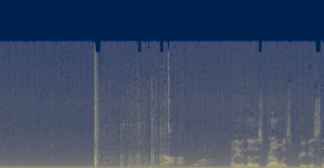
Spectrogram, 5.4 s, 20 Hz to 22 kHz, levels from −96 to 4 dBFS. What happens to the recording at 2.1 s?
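At 2.1 s the mains buzz that runs through the whole clip is present, sitting only around 10 dB below the wanted sound. Sharp switching spikes, of the kind a dimmer or rectifier produces, arrive twice in each 60 Hz cycle and spread harmonics up into the kilohertz range, giving a steady, raspy, edgy tone. A plain mains hum would instead be a smooth, low 60 or 120 Hz drone without that bright, gritty upper content.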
